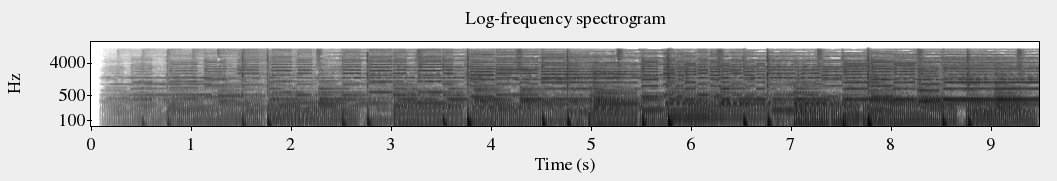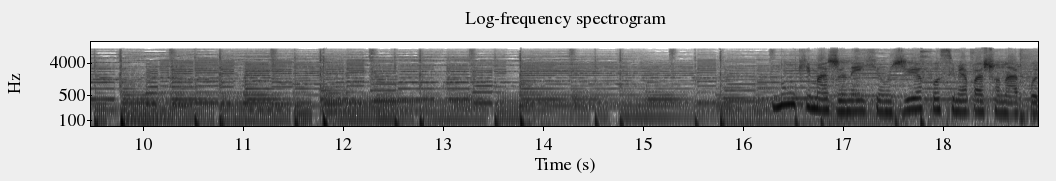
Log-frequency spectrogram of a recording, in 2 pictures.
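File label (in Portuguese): ROMANTIC AMOR VIRTUAL FEM, Telemensagens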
